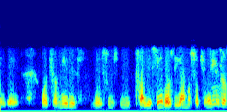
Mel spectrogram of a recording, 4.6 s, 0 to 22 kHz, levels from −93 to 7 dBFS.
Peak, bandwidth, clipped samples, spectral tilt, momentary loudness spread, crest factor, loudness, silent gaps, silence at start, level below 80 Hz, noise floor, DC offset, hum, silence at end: -6 dBFS; 4.1 kHz; under 0.1%; -8.5 dB/octave; 21 LU; 20 dB; -25 LUFS; none; 0 s; -74 dBFS; -45 dBFS; 0.3%; none; 0 s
